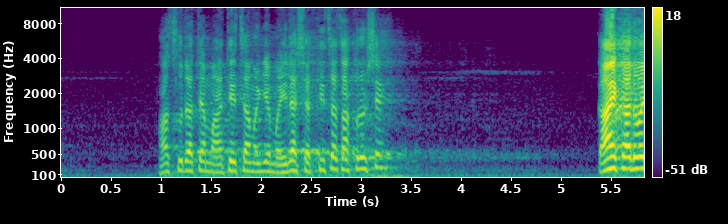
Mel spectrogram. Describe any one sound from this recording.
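A middle-aged man speaks forcefully through loudspeakers, his voice echoing outdoors.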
